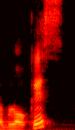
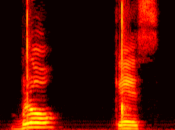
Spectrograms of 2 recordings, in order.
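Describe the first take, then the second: First: Said in the usual way. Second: "bloques" as loud blo, pause, ques; split into syllables. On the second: Shown as a demonstration. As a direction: break "bloques" into two clear beats. ("bloques" sílaba por sílaba, fuerte al inicio) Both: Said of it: "Separar en sílabas".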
